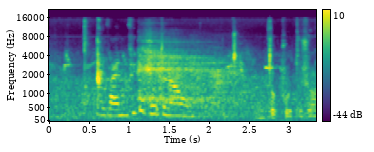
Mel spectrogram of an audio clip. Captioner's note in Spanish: En portugués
